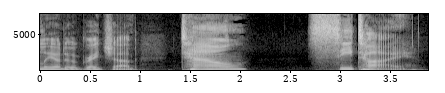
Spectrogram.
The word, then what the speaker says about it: Tau Ceti: The correct pronunciation of this star is Tau Ceti. Ceti.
